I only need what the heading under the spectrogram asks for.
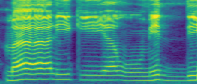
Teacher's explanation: mana ya termasuk huruf mad maka di sini kita namakan dengan Mad Arid di sukun panjangnya berapa boleh dua harakat boleh empat harakat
